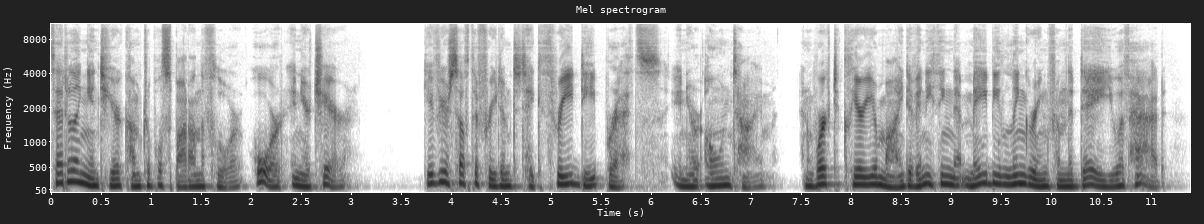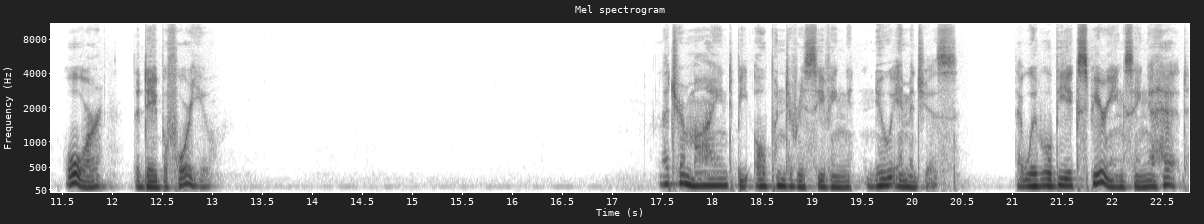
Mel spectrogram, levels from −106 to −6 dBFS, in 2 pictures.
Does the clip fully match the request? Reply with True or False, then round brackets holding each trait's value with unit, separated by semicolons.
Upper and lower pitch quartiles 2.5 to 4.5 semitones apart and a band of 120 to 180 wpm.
True (2.9 semitones; 165 wpm)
